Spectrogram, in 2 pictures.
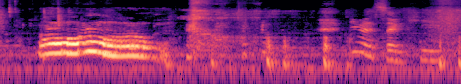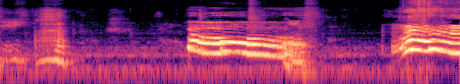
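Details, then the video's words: Pet husky pestering for more treats gives short wavering whines and yowls separated by quieter mutters and rustling, with a human voice among the calls in a small room. "Husky Bullies Me For More Treats!"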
